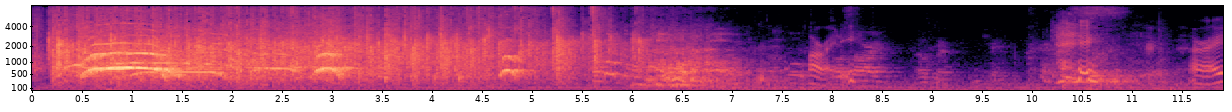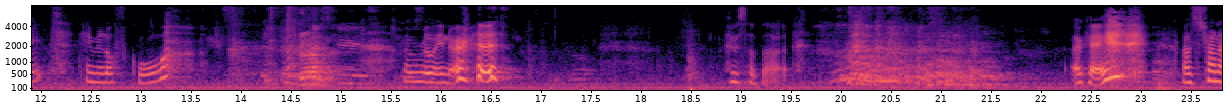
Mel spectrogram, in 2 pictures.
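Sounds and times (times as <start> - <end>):
applause: 0.0 - 6.7
laughter: 5.8 - 7.2, 10.2 - 10.9, 14.0 - 15.0, 19.9 - 21.8.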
